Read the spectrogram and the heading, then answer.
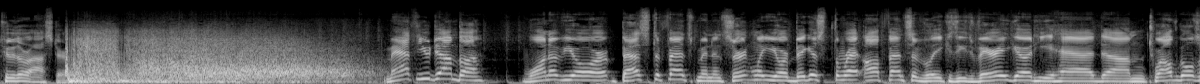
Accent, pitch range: American, 150-195 Hz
